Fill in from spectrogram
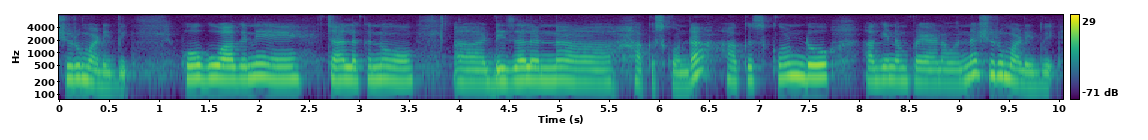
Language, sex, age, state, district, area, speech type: Kannada, female, 30-45, Karnataka, Chikkaballapur, rural, spontaneous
